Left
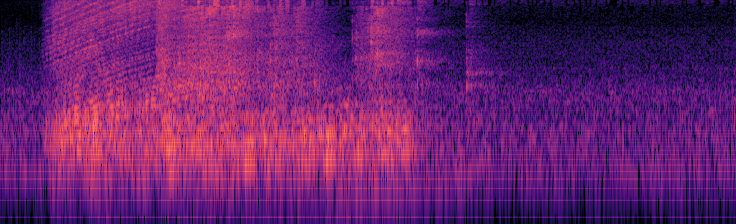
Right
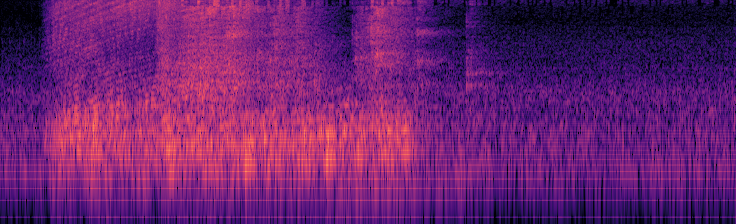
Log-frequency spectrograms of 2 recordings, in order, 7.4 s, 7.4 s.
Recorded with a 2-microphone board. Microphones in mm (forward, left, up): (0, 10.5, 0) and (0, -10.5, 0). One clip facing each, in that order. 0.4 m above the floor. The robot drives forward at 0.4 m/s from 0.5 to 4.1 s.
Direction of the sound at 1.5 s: 50° left (ahead or behind).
